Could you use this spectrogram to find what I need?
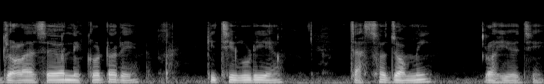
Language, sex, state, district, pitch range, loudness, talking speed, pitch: Odia, male, Odisha, Khordha, 90-105 Hz, -18 LUFS, 90 wpm, 100 Hz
